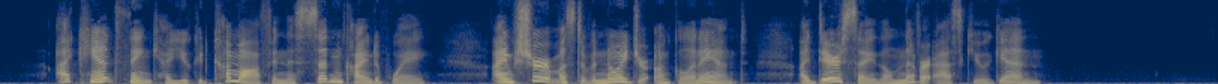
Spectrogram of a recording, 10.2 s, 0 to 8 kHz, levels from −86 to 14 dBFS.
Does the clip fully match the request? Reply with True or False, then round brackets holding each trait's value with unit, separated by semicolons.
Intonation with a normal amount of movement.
False (6.5 semitones)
